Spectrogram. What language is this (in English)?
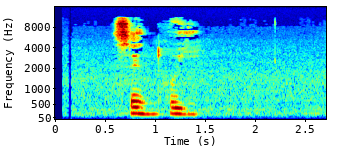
Min Nan Chinese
